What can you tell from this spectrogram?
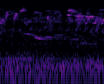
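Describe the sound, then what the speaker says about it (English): Birds chirp and tweet in a garden on a foggy morning, a faint scatter of high, thin calls overlapping one another against a quiet background with no talking. "I love listening to the birds sing."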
